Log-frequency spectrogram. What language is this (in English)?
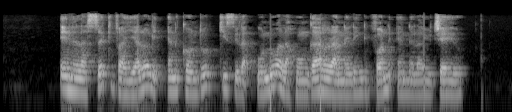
Esperanto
